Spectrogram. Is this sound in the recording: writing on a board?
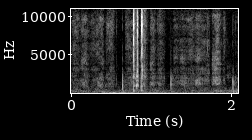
yes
